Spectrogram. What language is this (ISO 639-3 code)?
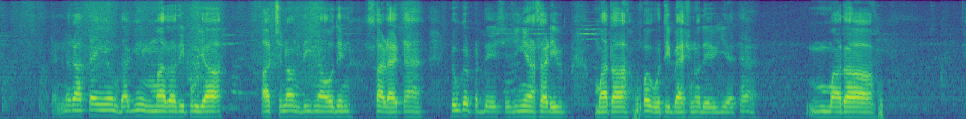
doi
